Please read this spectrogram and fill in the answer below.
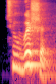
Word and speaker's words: tuition: But after that, it's not ishin, it's wishin. Tuition. You have to put the w sound there.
